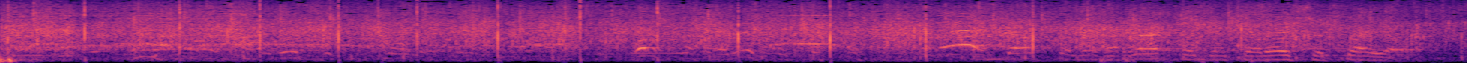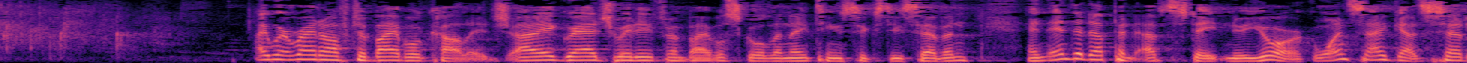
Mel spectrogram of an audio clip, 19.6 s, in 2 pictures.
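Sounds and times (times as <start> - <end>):
audience clapping: 0.0 - 11.0
speech: 8.7 - 9.5, 11.5 - 19.5.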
